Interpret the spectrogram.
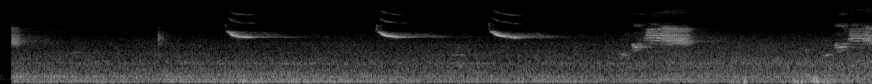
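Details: Young male Red-winged Blackbird, first spring, visiting a downtown backyard on May 1, 2024, flits from spot to spot staking his territorial claim. Three clear descending whistled slurs are followed by a harsh buzzy burst and another buzz at the end, with steady low hum behind.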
